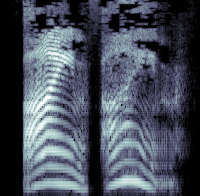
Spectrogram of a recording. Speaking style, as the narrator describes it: sighed

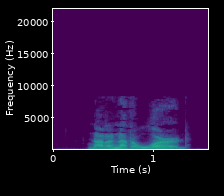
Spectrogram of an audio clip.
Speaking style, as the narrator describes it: Peter snapped

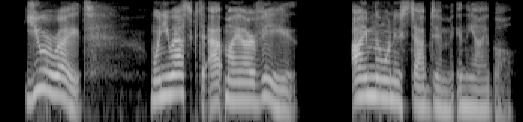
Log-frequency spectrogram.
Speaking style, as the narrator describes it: Rose blurts out

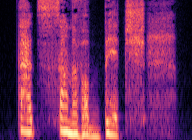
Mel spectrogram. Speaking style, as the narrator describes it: Osler snarled

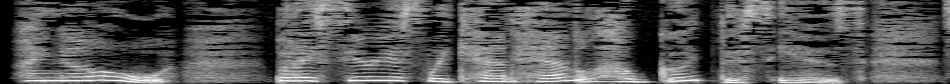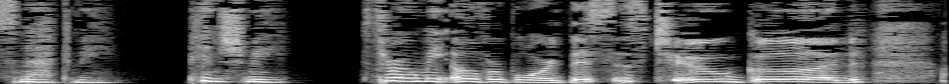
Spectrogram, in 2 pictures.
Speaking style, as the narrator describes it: I moaned again

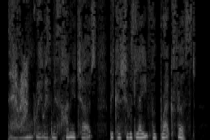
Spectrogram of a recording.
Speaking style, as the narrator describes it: whispered Minnie

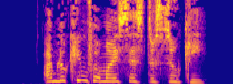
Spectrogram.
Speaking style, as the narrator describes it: I blurted out

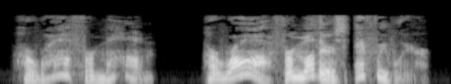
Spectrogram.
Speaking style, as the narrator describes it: Nick sat quietly, but in his mind, he shouted

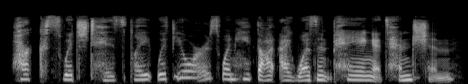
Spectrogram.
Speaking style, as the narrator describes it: Neota whispers at me

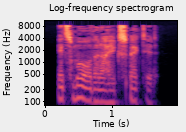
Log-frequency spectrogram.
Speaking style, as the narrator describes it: I said quietly

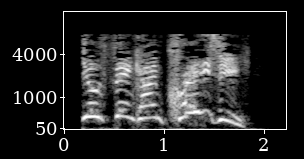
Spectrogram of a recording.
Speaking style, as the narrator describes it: I shouted

